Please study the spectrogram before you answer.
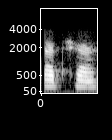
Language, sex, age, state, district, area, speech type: Hindi, female, 60+, Uttar Pradesh, Chandauli, urban, conversation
